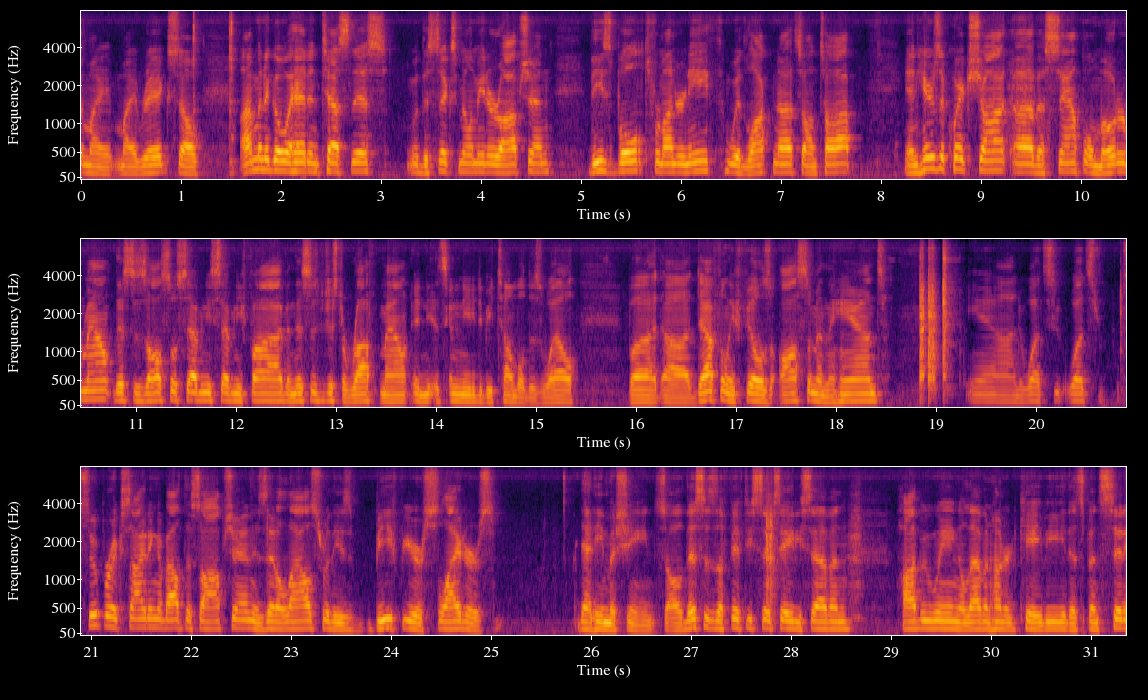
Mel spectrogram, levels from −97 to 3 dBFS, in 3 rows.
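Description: No technical faults can be heard in this clip. It has passed through a call path that is working as designed, with nothing above 8 kHz, which fits a wideband call codec such as G.722.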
